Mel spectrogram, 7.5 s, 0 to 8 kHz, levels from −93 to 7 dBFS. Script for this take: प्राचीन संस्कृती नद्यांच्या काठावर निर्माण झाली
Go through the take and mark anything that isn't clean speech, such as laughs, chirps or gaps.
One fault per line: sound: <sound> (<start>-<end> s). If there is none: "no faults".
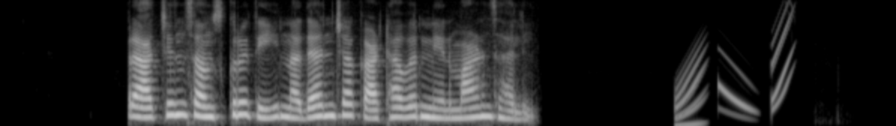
sound: chirp (5.6-6.6 s)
